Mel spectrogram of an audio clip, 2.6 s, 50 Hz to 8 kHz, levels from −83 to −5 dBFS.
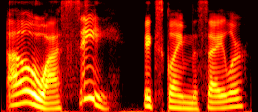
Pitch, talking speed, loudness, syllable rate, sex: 210 Hz, 140 wpm, -18 LUFS, 4.4 syllables/s, female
